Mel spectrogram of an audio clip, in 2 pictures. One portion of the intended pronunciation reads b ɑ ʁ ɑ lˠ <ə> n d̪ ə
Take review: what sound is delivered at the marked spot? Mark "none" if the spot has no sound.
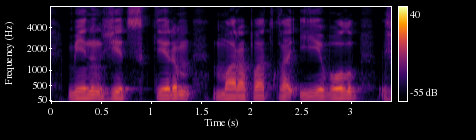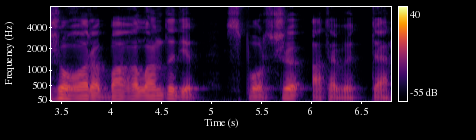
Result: ɑ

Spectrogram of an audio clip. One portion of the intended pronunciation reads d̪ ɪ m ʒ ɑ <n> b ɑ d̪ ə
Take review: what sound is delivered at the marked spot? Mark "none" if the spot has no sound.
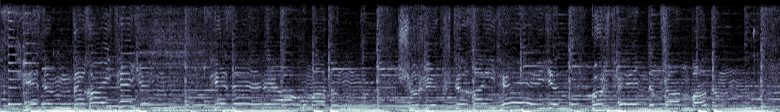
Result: n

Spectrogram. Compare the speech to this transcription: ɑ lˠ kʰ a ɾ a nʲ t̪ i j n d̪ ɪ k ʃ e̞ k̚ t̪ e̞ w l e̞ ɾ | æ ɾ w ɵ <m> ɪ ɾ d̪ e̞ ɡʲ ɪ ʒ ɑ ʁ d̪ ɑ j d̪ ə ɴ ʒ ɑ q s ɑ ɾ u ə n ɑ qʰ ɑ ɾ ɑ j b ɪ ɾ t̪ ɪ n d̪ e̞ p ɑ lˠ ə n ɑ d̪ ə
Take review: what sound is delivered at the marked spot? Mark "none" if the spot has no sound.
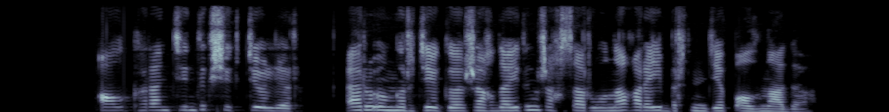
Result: ŋ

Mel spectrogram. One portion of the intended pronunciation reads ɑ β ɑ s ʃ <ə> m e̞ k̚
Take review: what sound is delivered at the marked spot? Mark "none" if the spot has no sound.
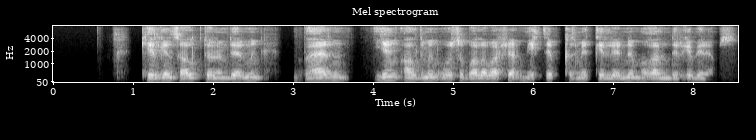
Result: ɑ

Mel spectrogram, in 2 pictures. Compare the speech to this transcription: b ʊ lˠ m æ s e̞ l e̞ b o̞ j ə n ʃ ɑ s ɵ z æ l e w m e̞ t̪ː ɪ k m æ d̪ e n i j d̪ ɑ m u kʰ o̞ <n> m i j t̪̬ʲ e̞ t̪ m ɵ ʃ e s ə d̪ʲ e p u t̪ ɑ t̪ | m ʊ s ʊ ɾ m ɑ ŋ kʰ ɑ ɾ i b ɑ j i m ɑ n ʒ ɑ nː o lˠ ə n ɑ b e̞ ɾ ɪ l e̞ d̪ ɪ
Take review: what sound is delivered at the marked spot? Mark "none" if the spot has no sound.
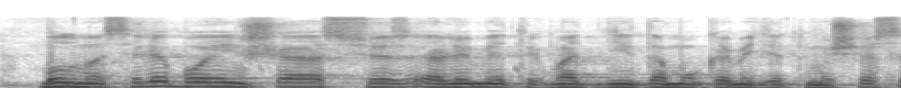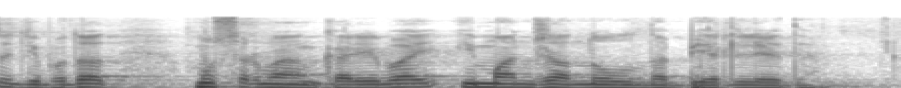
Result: none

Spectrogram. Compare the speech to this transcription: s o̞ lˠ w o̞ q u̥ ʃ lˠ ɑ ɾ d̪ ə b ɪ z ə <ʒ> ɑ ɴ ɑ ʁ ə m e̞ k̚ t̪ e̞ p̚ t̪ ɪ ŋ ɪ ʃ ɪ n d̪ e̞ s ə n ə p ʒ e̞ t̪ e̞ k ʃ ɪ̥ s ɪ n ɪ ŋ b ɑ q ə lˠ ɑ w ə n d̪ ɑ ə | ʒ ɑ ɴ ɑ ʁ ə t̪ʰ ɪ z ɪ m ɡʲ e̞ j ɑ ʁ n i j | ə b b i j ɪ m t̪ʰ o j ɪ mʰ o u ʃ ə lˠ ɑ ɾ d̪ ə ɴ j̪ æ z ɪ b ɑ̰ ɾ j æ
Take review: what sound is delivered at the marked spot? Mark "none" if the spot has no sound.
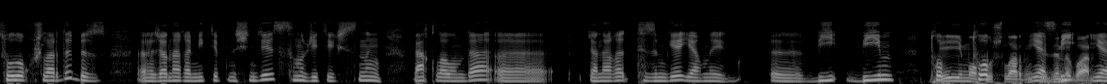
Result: ʒ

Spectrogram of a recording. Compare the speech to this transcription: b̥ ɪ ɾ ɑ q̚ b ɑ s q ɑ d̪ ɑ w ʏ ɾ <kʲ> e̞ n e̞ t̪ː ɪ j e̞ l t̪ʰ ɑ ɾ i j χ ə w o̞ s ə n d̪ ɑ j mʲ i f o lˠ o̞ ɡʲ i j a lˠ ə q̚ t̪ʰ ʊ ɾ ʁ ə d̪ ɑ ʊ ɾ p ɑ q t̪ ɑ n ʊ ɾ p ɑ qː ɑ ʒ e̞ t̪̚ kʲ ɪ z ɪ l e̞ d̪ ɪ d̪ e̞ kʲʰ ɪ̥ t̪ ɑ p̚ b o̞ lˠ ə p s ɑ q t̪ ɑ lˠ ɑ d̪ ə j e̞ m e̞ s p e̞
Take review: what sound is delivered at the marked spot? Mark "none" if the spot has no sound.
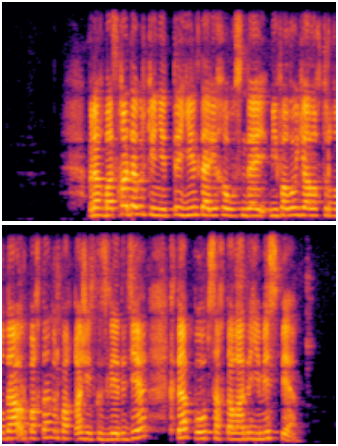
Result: kʲ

